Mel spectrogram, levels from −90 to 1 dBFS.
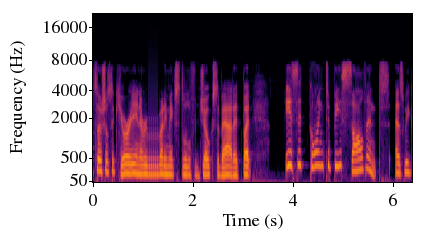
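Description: Speech, carried over a Bluetooth mSBC headset link that cuts off everything above about 7.7 kHz, breaks into a rapid, rattling stutter from 1.12 to 1.32 s, just before "makes little jokes about". A single 40 ms fragment repeats five times at 25 Hz. This is a system hang loop: the computer or driver stalled while the audio hardware kept replaying the same ring buffer.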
